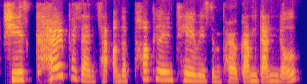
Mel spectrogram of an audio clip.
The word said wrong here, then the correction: Lle Bach Mawr: and Wow. Mandy, did I say that right? – Almost. Lle bach mawr. – That's it.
